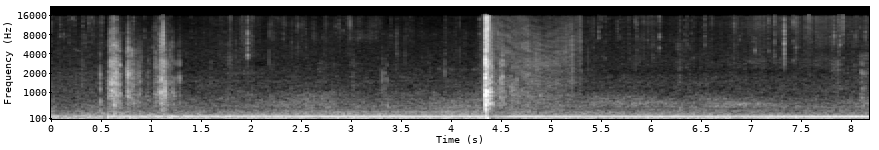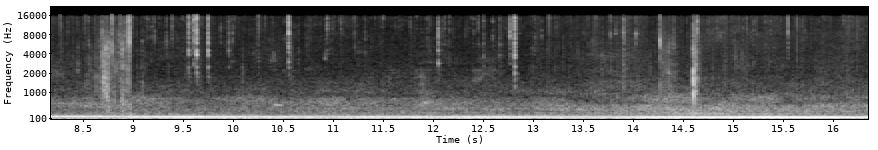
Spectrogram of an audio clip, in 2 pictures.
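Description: A wooden match struck about four seconds in: one sharp, loud scrape-click followed by about a second of hiss as it flares. It is held to dryer-sheet tinder under lump charcoal in a small steel grill, with a few light clicks after. A steady low hum runs underneath and drops slightly in pitch about nine seconds in.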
